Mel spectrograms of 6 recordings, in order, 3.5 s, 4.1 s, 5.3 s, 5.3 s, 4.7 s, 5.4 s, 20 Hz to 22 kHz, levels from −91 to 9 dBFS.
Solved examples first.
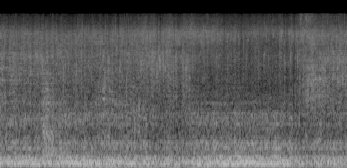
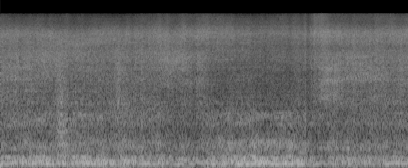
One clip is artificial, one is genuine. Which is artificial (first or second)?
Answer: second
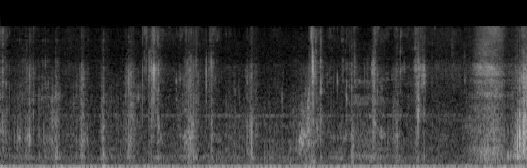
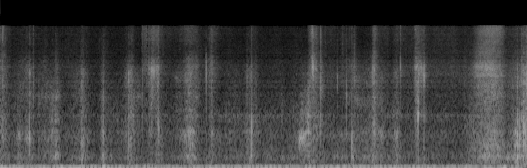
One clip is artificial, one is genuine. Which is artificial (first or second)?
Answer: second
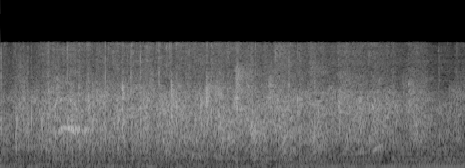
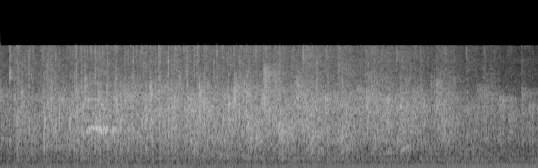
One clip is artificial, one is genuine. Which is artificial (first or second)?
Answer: first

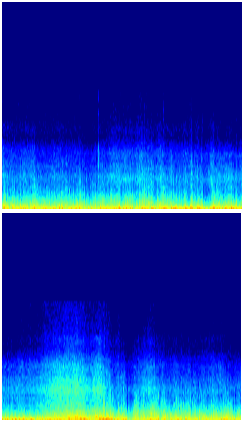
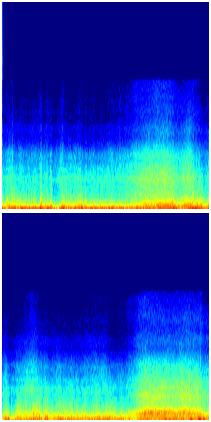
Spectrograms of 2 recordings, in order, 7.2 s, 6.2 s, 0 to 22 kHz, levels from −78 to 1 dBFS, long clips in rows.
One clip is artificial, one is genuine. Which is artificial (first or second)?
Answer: second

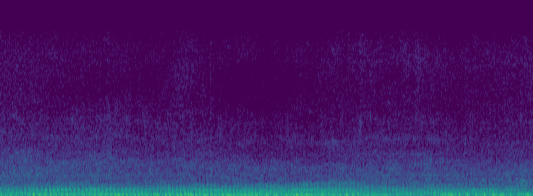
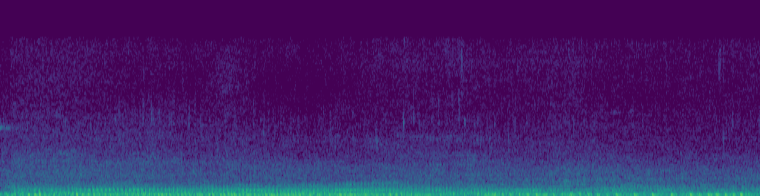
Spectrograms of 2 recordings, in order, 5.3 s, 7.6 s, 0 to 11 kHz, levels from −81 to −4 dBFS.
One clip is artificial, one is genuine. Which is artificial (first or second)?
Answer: first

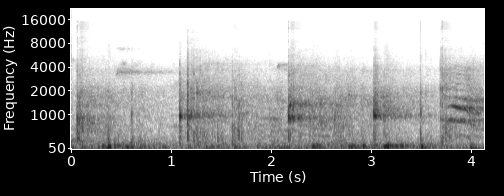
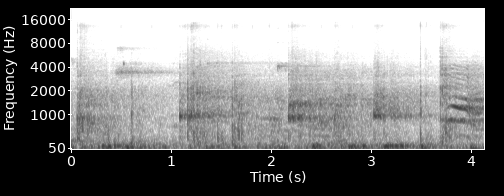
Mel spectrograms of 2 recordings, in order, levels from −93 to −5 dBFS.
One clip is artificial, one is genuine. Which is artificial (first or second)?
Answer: first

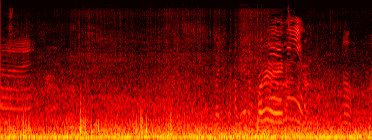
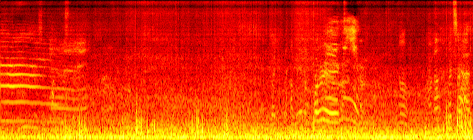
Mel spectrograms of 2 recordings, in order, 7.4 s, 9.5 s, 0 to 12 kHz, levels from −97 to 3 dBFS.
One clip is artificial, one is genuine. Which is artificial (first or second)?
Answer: second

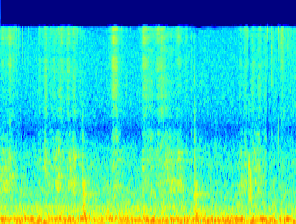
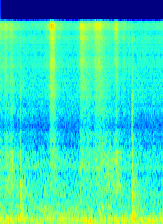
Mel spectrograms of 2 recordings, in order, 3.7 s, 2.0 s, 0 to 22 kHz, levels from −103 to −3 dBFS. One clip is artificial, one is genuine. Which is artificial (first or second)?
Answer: second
